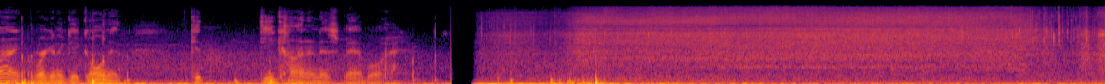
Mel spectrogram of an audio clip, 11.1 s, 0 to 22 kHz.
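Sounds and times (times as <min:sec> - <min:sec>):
hose nozzle spraying water: 0:04.8 - 0:11.0.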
